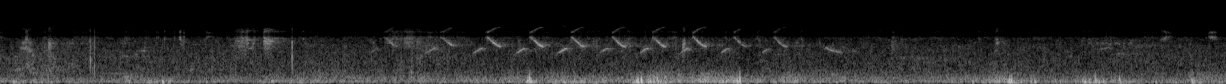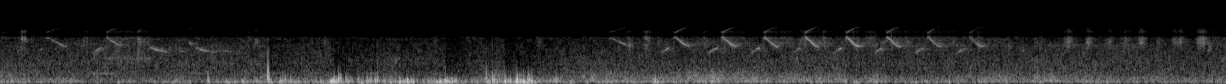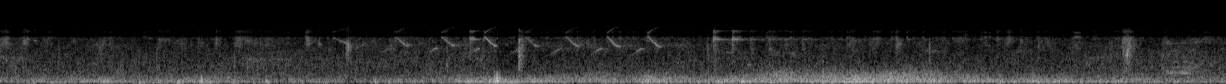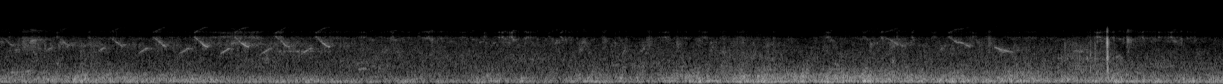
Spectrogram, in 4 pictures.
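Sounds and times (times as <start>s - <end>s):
low outdoor rumbling: 0.0s - 49.0s
songbird whistling: 3.8s - 8.5s, 12.6s - 14.5s, 18.4s - 22.2s, 27.8s - 31.3s, 37.2s - 40.3s.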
